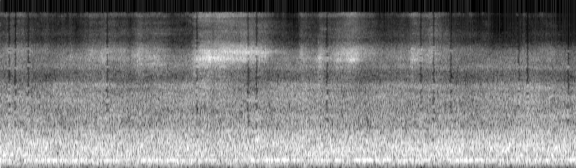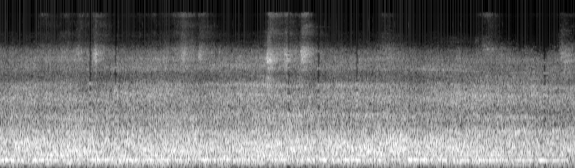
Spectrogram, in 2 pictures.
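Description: Freight train of tank wagons rolling past close by at speed: a steady rumble of wheels on rail with a constant low drone, and brief high wheel squeals about two and three and a half seconds in.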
